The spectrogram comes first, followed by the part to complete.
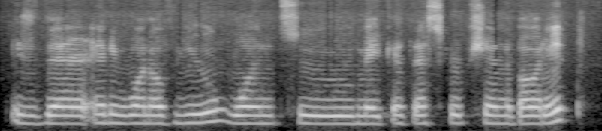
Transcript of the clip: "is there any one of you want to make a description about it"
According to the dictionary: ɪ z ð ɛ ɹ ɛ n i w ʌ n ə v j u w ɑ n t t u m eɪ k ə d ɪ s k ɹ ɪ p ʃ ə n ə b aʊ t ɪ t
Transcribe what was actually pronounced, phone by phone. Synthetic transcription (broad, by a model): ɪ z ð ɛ ɹ ɛ n i w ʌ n ə v j u w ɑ n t t u m eɪ k ə d ɪ s k ɹ ɪ p ʃ ə n ə b aʊ t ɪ t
